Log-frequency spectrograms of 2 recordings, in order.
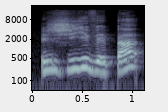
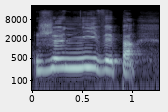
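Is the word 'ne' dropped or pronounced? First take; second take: dropped; pronounced. First: The 'ne' is left out. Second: The 'ne' is clearly pronounced.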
